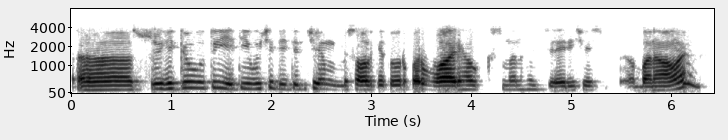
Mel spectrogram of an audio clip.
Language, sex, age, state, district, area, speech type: Kashmiri, male, 30-45, Jammu and Kashmir, Anantnag, rural, conversation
